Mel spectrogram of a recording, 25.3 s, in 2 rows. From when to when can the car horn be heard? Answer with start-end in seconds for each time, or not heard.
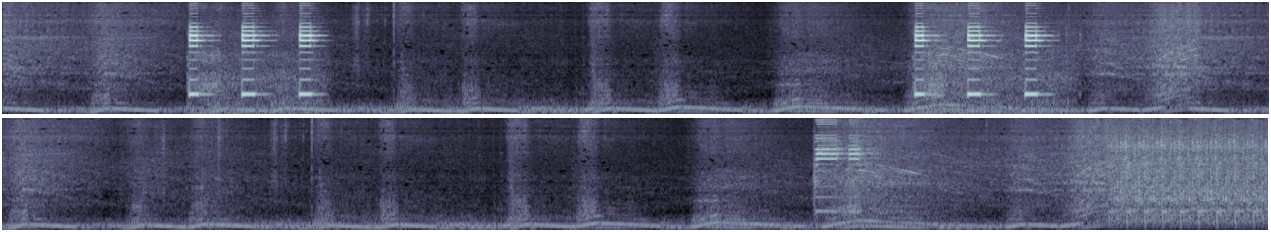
1.8-3.2, 9.1-10.8, 20.8-21.5.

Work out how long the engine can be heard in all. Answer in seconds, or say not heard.
25 s.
